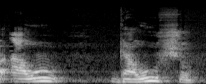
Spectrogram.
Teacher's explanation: There's a hiatus there, not an ow diphthong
